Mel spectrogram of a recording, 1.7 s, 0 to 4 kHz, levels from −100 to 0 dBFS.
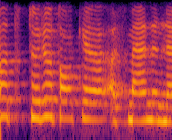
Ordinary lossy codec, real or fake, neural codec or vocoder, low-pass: Opus, 32 kbps; fake; codec, 16 kHz, 6 kbps, DAC; 3.6 kHz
